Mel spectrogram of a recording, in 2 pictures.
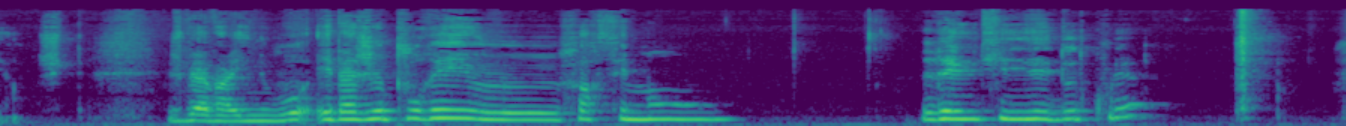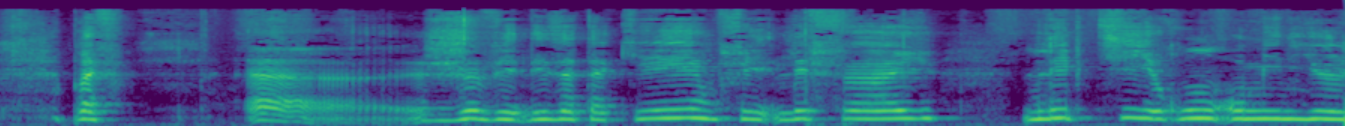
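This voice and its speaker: A woman's voice: on the high side, mellow. A woman vlogger chatting casually to viewers while she colors, with chatty self-mocking asides.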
